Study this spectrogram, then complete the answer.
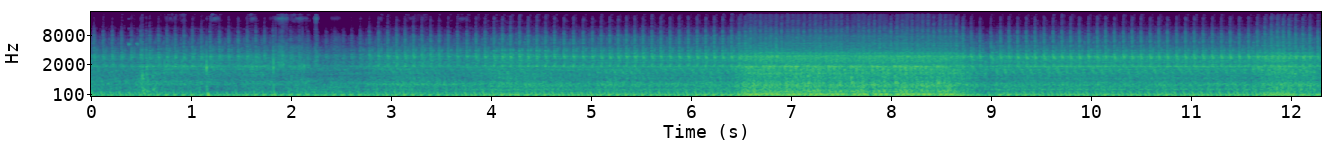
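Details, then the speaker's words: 2013 Arctic Cat Wildcat 1000 H.O. idling in neutral: quick light tick about four a second keeping time with the engine, seeming to come from the rear top cylinder; owner doesn't think it is the clutch. "Hi guys, my 2013 Wildcat 1000 IOPUT Limited. Not as clutch, you can hear the tick. Not as loud over here. Sounds like it's coming from the back top cylinder."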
